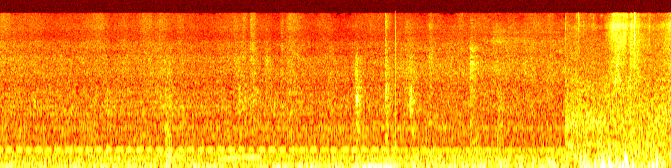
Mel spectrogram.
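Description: A bus engine rumbles low and steady.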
